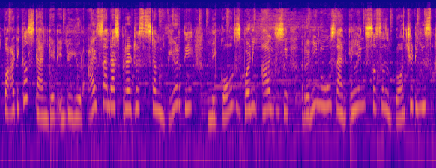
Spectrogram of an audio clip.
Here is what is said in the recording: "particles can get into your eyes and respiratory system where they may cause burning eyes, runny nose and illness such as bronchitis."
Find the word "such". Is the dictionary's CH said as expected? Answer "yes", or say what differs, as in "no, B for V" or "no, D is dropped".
no, S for CH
